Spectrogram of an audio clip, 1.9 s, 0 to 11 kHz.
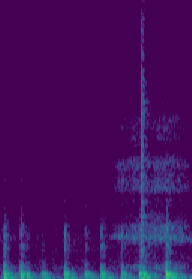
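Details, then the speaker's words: VAZ 2110: dull metallic knocks, about four a second, as a loose exhaust resonator pipe is rocked at its clamp joint to the muffler; engine vibration causes it, mistaken for rear suspension knock. "Вот буквально чуть-чуть я шатаю ее, и уже идет стук. Вот когда идет вибрация от двигателя на выхлопную, вот такое вот может быть."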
